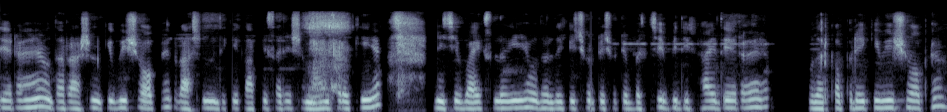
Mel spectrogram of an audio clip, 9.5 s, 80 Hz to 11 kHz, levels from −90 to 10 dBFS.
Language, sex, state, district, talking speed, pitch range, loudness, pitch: Hindi, female, Bihar, Muzaffarpur, 215 wpm, 195-210 Hz, -18 LUFS, 200 Hz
